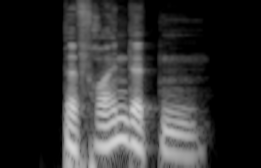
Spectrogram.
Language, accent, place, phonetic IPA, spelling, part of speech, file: German, Germany, Berlin, [bəˈfʁɔɪ̯ndətn̩], befreundeten, adjective / verb, De-befreundeten.ogg
- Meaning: inflection of befreunden: 1. first/third-person plural preterite 2. first/third-person plural subjunctive II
